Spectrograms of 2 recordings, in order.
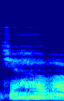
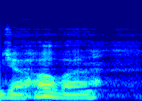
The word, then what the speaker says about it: Jehovah: a uh yeah so the last vowel in jehovah is the vowel point kemetz pronounced a not e in ad212 clement had va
